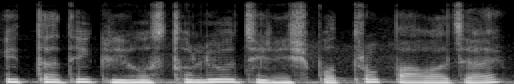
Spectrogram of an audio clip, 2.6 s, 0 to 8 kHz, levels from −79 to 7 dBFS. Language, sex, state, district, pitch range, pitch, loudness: Bengali, female, Tripura, West Tripura, 200-235 Hz, 215 Hz, -12 LUFS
